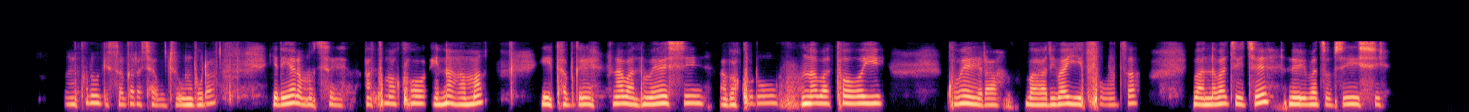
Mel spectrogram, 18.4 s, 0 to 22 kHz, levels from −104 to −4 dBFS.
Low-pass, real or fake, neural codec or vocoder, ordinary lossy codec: 5.4 kHz; fake; autoencoder, 48 kHz, 32 numbers a frame, DAC-VAE, trained on Japanese speech; MP3, 48 kbps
